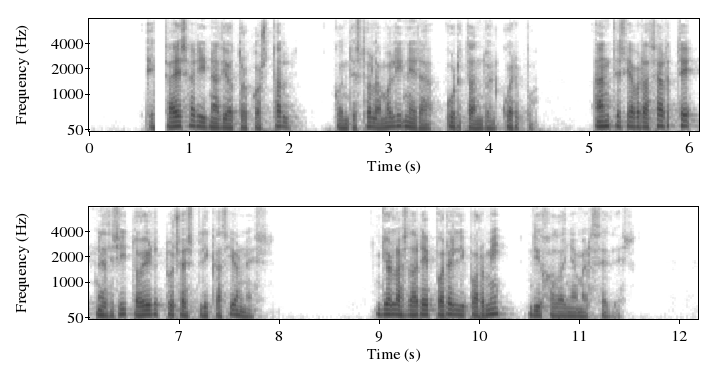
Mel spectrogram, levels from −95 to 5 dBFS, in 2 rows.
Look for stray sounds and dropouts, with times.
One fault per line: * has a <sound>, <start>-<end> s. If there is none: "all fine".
* has a dropout, 0.6-0.8 s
